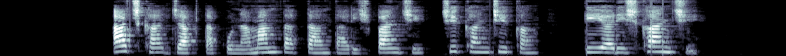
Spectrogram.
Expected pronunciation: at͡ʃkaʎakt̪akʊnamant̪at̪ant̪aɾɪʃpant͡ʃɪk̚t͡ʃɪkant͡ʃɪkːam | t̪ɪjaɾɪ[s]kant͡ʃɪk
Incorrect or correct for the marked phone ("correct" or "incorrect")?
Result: incorrect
